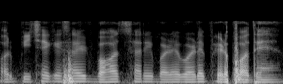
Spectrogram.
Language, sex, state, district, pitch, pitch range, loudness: Hindi, male, Uttar Pradesh, Lucknow, 120 Hz, 115-130 Hz, -21 LUFS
